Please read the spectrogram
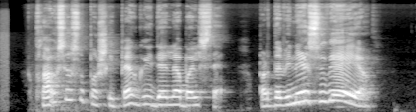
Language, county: Lithuanian, Šiauliai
